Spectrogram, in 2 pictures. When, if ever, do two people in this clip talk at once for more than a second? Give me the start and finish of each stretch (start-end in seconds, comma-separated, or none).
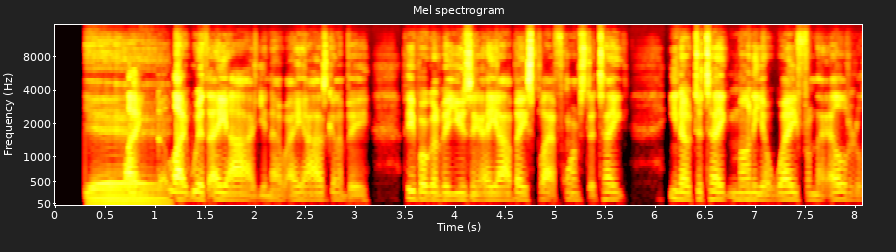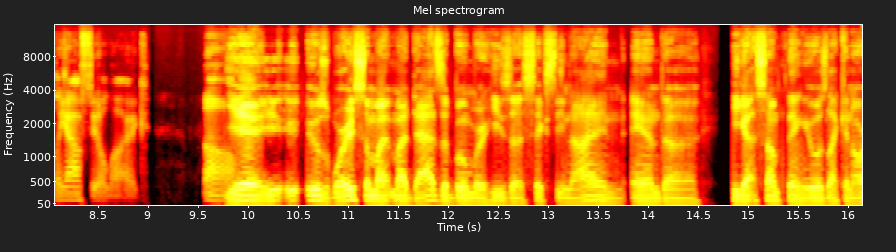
none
